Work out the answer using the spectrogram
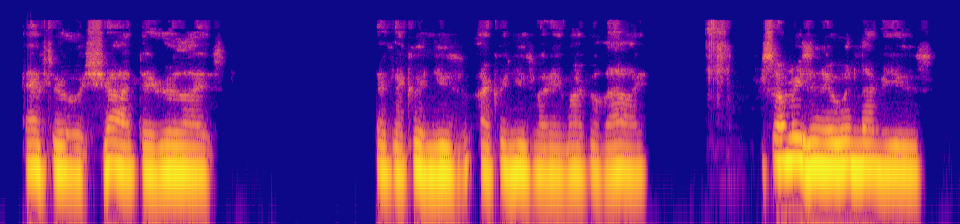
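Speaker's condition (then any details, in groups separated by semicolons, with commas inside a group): Parkinson's disease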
